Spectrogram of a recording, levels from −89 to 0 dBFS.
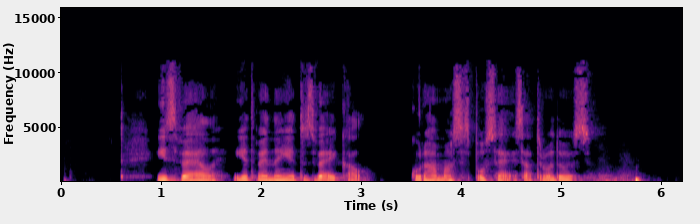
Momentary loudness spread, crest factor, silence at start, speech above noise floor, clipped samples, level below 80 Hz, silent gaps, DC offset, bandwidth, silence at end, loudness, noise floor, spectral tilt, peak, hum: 12 LU; 20 dB; 1 s; 54 dB; under 0.1%; -58 dBFS; none; under 0.1%; 11 kHz; 0.4 s; -28 LUFS; -81 dBFS; -6.5 dB/octave; -8 dBFS; none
